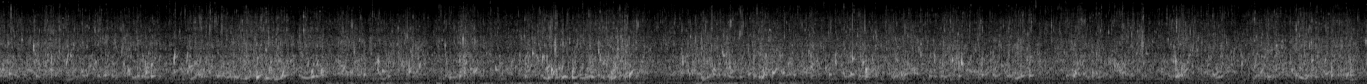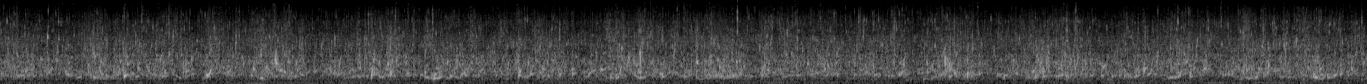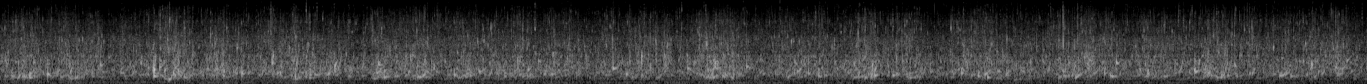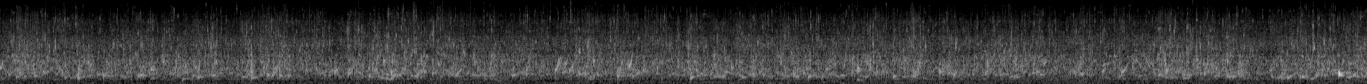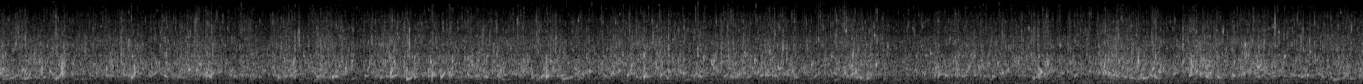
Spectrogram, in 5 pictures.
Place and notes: Mont-Saint-Guibert, Belgique - The river Orne
Recording of the river Orne, in a pastoral scenery.
Recorded with Lu-Hd binaural microphones.
Mont-Saint-Guibert, Belgium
